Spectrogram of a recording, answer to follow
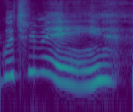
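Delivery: high, loud puzzled question; mock surprised coworker. Coworker taken aback by the rebuke, high puzzled. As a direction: act caught off guard. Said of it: "She was like".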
